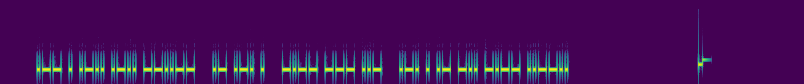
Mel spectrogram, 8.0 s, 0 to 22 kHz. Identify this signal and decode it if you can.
Morse code, heard as a keyed tone, about 44 wpm, 700 Hz. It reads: WELL, ARE YOU READY?
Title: Sentences from Top 400 Words 45wpm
